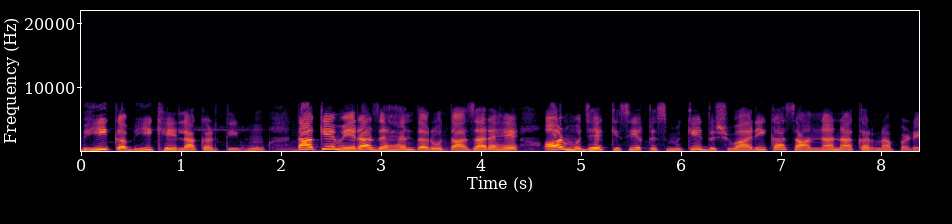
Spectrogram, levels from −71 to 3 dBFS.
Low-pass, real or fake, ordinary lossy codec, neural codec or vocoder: none; real; none; none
